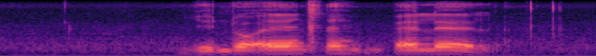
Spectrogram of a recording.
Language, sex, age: Xhosa, male, 38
